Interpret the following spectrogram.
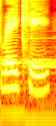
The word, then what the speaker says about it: Reiki: Um, so that's awesome that you're a Raiki master and I'm sure that you use that in your massage therapy. So that's honestly so cool. Reiki, pronounced Reiki, is an ancient Japanese healing technique that channels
